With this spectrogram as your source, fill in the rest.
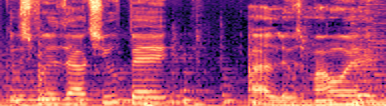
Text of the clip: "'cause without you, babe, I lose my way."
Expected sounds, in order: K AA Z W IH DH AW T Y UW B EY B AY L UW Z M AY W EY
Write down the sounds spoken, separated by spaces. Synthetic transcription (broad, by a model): K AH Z W IH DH AW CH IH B EY AY L UW Z M AY W EY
